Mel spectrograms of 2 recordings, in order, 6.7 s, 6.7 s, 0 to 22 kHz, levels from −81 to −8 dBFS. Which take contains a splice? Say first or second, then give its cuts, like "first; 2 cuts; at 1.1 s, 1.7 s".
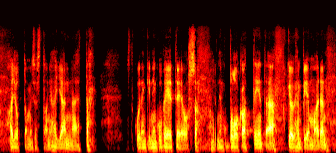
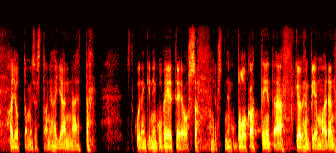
first; 1 cut; at 4.3 s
